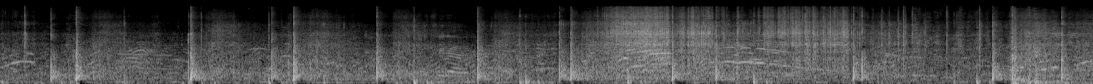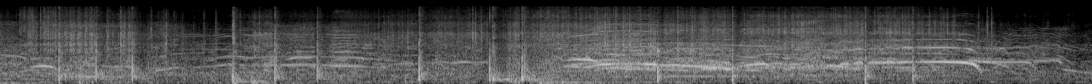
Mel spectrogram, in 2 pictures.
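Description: Fireworks going off in quick succession: many sharp bangs and crackles, with crowd voices underneath.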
